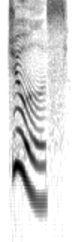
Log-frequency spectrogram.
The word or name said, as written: jewels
